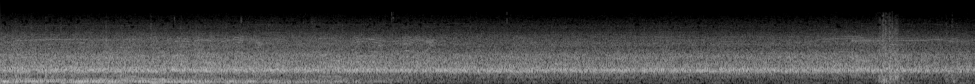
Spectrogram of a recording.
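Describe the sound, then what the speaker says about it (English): Stadium crowd roar in the College Football 26 video game during an Ohio versus Ohio State matchup, a loud continuous wall of cheering noise that holds steady throughout. "This crowd bringing the energy and noise early."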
